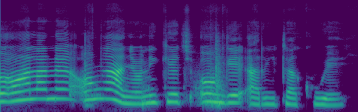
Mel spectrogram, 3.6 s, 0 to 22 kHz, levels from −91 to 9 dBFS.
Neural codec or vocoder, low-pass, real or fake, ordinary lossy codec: autoencoder, 48 kHz, 128 numbers a frame, DAC-VAE, trained on Japanese speech; 19.8 kHz; fake; none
